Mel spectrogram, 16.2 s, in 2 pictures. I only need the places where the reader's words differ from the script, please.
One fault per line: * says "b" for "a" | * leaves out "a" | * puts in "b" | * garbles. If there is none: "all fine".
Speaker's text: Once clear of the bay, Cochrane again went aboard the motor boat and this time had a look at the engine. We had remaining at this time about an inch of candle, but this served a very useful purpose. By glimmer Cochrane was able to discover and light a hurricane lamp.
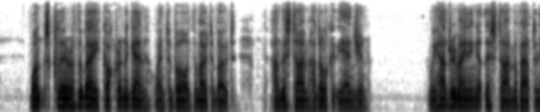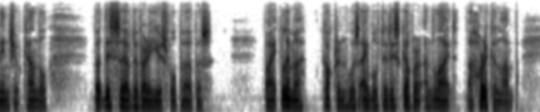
all fine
